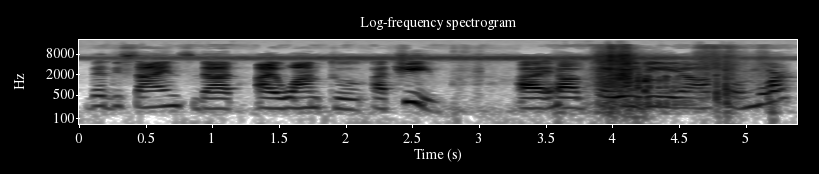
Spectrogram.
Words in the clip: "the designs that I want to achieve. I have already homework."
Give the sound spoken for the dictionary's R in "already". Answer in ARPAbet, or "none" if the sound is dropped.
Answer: L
